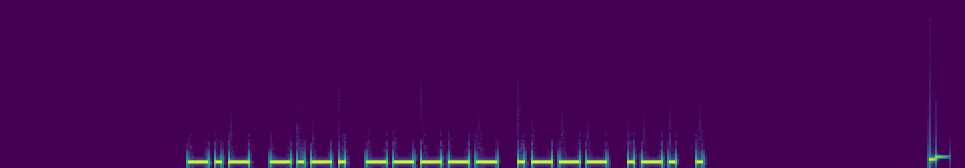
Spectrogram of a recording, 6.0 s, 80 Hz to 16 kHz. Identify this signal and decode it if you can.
Morse code, heard as a keyed tone, about 28 wpm, 700 Hz. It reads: KC0JRE
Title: USA Call Signs 28wpm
